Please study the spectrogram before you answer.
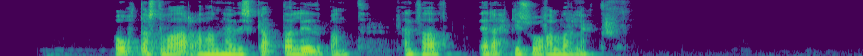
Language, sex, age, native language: Icelandic, male, 30-39, Icelandic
